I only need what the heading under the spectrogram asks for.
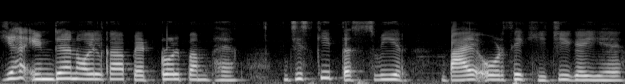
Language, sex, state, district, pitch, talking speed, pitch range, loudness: Hindi, female, Chhattisgarh, Raipur, 220 Hz, 145 wpm, 200-245 Hz, -14 LUFS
